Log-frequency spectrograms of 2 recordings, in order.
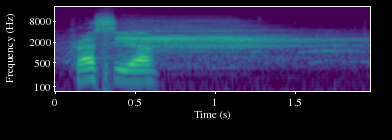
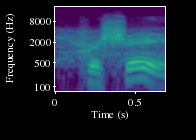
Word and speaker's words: Crochet: And coming back in is Jason Precia. Oh, Crochet. That's the way they're pronouncing it.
